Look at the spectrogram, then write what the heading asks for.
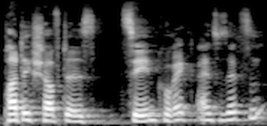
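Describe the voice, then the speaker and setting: Brisk male show assistant, raised pitch, noisy recording. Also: steady tone. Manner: brisk, reads out scores. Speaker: taskmaster's assistant. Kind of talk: game show banter, reading results.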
